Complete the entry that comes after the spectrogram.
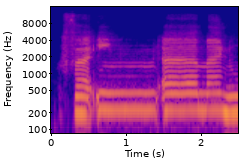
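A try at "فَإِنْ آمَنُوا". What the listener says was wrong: Fa'in tak dengung. Yang ada tanda mati tak dengung.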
